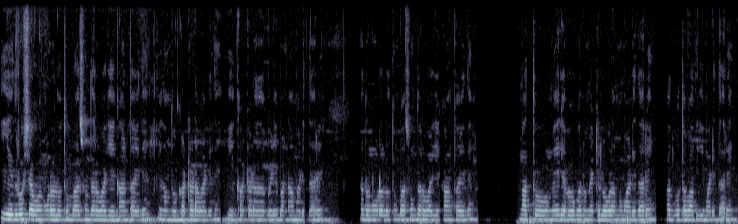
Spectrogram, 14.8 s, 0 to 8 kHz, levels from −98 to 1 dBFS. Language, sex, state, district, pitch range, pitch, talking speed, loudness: Kannada, male, Karnataka, Dharwad, 160-170 Hz, 165 Hz, 110 wpm, -31 LUFS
